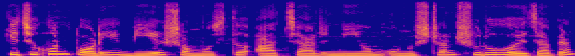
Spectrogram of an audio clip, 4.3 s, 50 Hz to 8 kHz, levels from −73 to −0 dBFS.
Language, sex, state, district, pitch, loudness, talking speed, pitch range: Bengali, female, West Bengal, North 24 Parganas, 240 Hz, -18 LUFS, 150 wpm, 225-275 Hz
